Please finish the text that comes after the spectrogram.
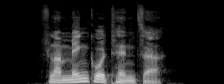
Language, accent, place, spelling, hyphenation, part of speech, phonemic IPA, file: German, Germany, Berlin, Flamencotänzer, Fla‧men‧co‧tän‧zer, noun, /flaˈmɛŋkoˌtɛnt͡sɐ/, De-Flamencotänzer.ogg
- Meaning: flamenco dancer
